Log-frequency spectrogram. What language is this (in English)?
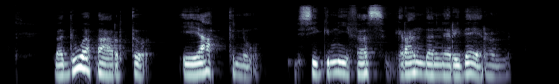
Esperanto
